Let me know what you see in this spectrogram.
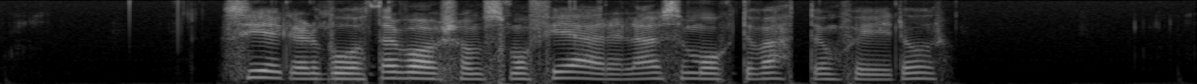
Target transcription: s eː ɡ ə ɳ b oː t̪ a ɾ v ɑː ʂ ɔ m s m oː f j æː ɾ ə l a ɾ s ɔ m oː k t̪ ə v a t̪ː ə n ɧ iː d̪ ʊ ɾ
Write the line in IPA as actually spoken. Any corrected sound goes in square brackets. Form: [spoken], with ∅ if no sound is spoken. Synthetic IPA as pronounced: s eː ɡ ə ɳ b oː t̪ a ɾ v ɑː ʂ ɔ m s m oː f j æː ɾ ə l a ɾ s ɔ m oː k t̪ ə v a t̪ː ə n ɧ iː d̪ ʊ ɾ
